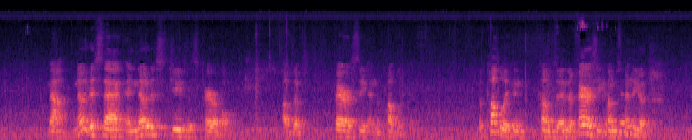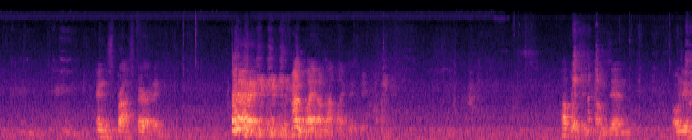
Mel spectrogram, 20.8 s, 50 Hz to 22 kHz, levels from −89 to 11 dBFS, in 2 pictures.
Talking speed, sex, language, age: 110 wpm, male, English, 60-79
